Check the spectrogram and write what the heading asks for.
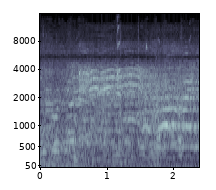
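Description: Voices calling out in a large gym during a volleyball rally, with the knock of the ball being played.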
